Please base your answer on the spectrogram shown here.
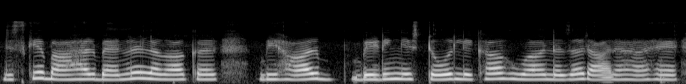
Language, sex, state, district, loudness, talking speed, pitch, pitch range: Hindi, female, Jharkhand, Palamu, -15 LUFS, 115 wpm, 230 Hz, 225-245 Hz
